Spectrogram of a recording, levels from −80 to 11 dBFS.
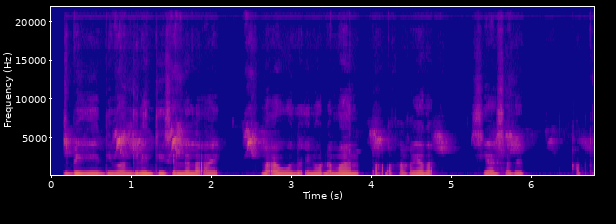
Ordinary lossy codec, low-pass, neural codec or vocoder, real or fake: none; none; none; real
